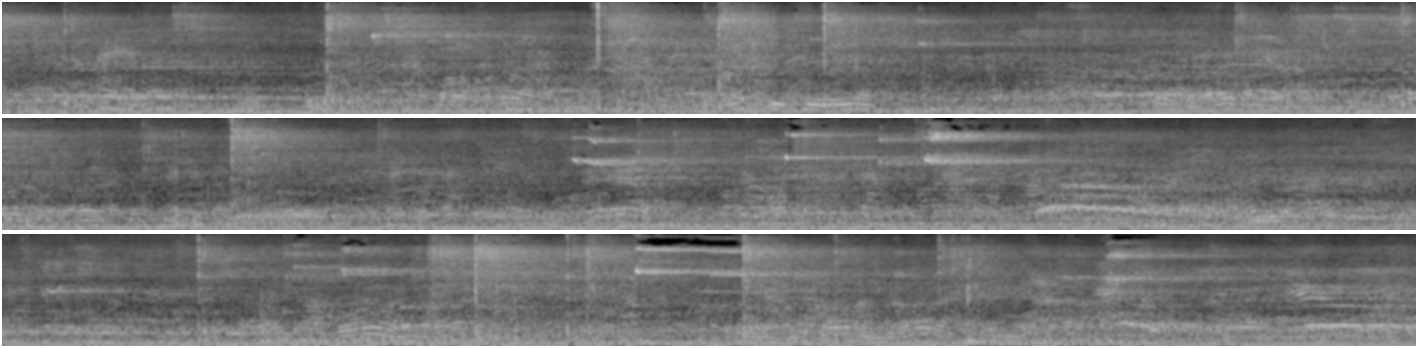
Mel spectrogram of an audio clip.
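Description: Men and women chatter and call out across a large echoing hall.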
